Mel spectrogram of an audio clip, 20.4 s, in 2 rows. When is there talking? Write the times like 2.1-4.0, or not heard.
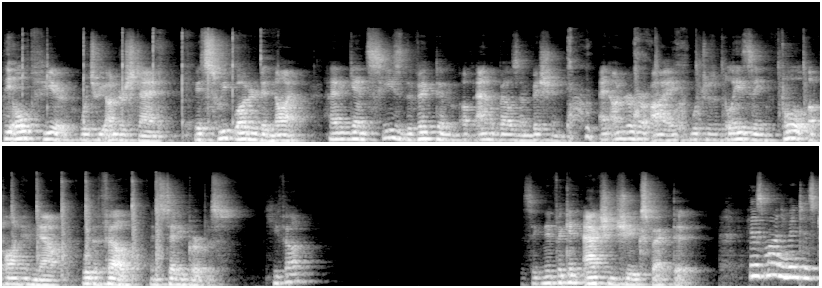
0.0-13.9, 16.8-18.9, 19.6-20.4.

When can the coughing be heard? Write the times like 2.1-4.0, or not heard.
7.0-8.6.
